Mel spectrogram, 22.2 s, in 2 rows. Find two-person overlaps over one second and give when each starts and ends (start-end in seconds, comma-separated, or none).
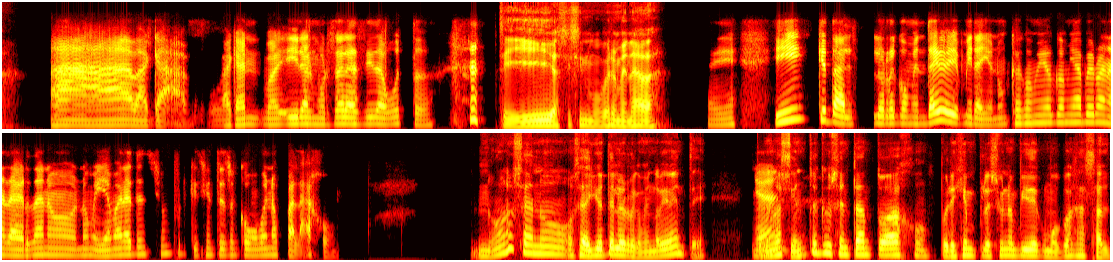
none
